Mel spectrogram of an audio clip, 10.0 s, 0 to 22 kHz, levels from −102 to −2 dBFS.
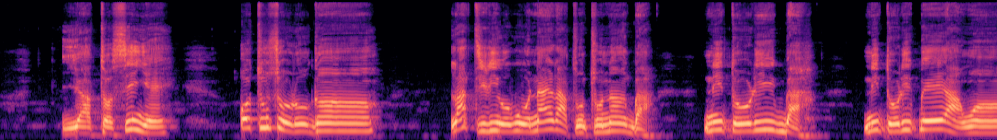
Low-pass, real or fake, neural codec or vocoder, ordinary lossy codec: none; real; none; none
